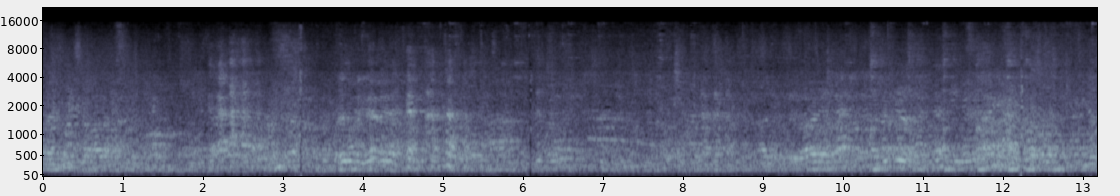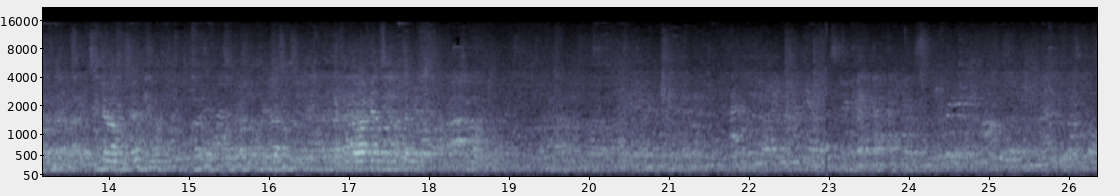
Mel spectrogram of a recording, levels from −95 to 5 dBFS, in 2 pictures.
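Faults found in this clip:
Damaged data in the compressed stream: four short glitches, each about 70 ms, at 3.18, 6.05, 12.19 and 22.92 s. Probably the decoder hitting corrupted frames, misreading them and losing sync until the next good frame header turns up.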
